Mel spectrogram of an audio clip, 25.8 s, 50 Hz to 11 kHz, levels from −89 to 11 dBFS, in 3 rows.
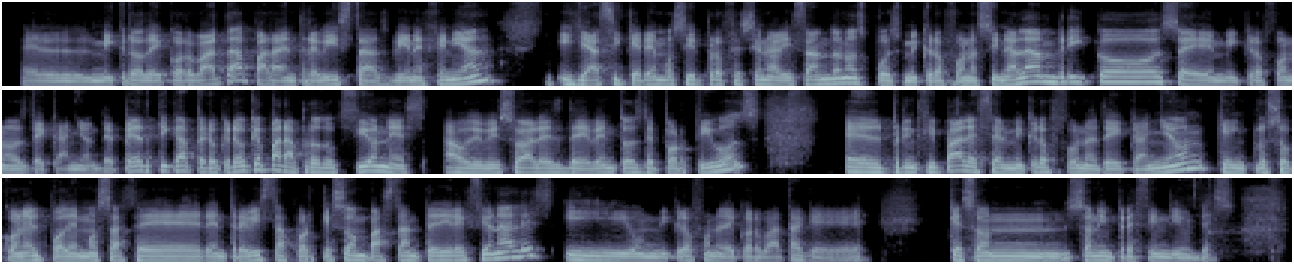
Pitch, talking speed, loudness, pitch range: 115 Hz, 140 wpm, -25 LUFS, 105-130 Hz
